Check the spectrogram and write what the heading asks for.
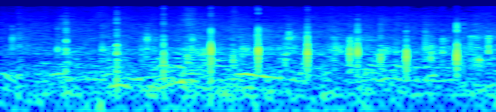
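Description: Footsteps crunching on gravel in quick, irregular clicks, with people talking faintly in the background.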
